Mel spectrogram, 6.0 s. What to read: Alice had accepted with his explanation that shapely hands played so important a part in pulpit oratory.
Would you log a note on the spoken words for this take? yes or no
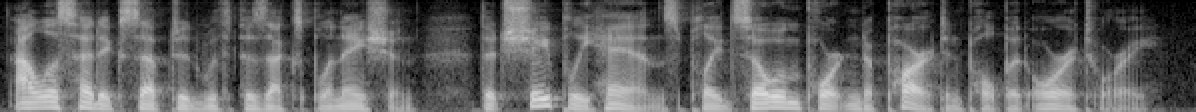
no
